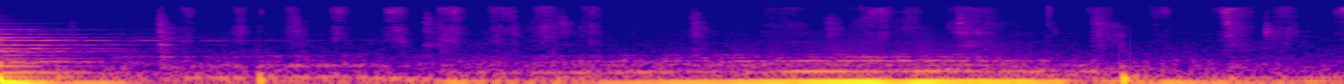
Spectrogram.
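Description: Soft, scratchy rubbing and brushing strokes on rolled-out dough lying on a silicone baking mat, as a hand smooths it and melted butter is poured on and spread with a silicone pastry brush. A low hum runs underneath, swelling about midway.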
